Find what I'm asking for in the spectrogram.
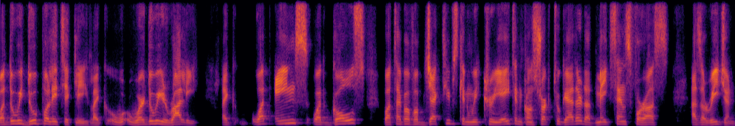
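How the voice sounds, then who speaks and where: Against a quiet background, a man with a Spanish accent talks at a fairly high pitch and moderate pace, with very even loudness and ordinary pitch variation. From Latin America. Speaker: political commentator and documentary filmmaker. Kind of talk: casual intellectual discussion. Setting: video call.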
